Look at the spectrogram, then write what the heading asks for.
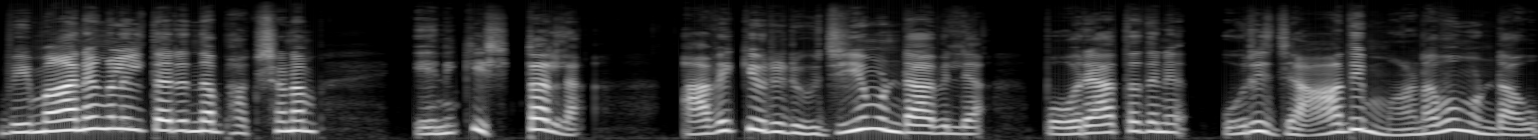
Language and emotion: Malayalam, disgusted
